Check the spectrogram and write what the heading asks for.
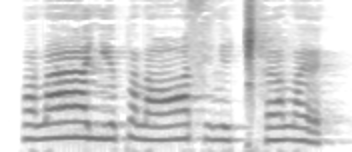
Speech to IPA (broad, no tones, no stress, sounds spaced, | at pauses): ɔ lˠ aː lʲ ɜ p i lˠ ɑː s i̤ l i ǁʰ ɜ lˠ ɛ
